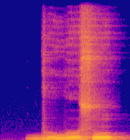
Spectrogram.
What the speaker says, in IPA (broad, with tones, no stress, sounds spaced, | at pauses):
ɡ͡b u˨ w o˨ s ũ˧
